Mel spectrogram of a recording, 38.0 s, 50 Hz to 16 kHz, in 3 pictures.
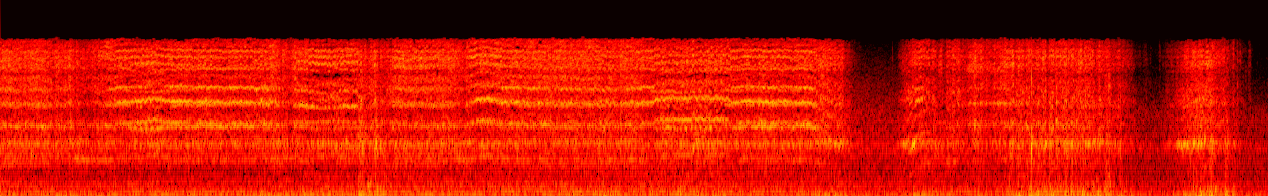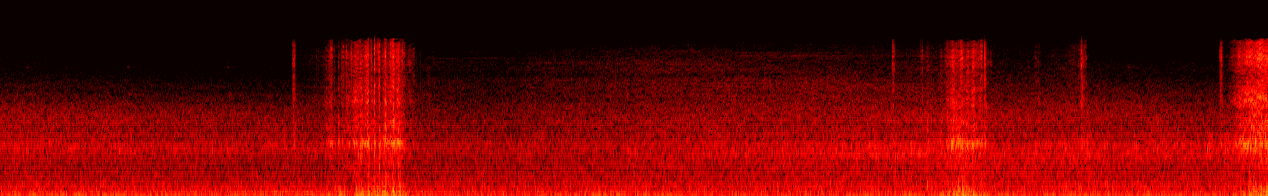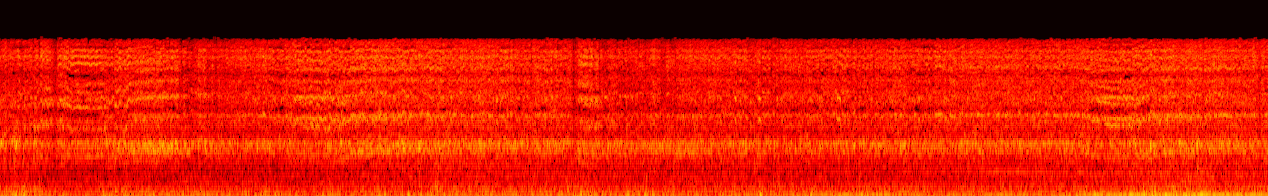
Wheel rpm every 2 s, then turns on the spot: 190, 190, 200, 190, 120, 120, 20, 0, 10, 0, 0, 10, 30, 210, 220, 230, 230, 240, 230.
16-18 22-24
